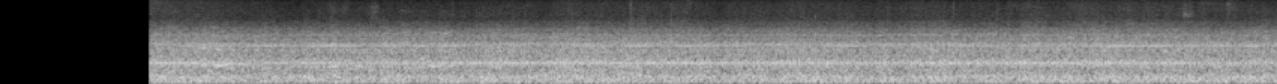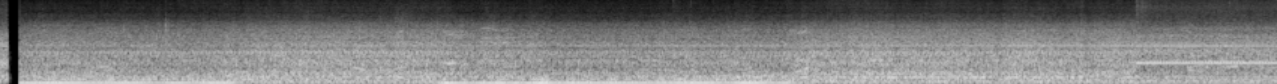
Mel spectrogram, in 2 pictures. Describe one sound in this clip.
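Flames roar inside a burning garage.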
